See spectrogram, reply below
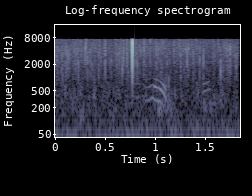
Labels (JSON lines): {"label": "biophony, cascading saw", "recorder": "SoundTrap 300"}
